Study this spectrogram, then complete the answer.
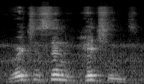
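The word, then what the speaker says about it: Richardson Hitchins: Richardson Hitchens, that's how you say his name.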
